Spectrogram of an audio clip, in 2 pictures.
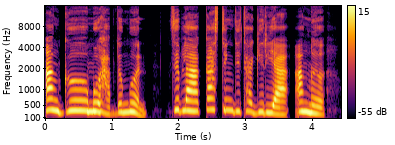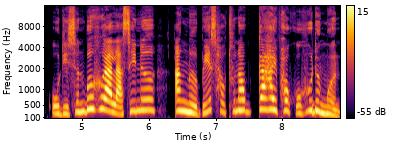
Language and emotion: Bodo, surprised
